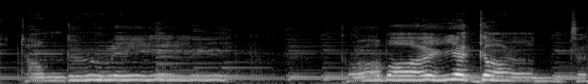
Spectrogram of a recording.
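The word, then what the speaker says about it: Dula: She was stabbed in a jealous rage by Tom Dooley, D-U-L-A, pronounced in the local dialect as Dooley, and was hanged.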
